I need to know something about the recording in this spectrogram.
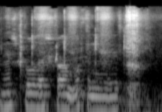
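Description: A spray bottle squirts water onto glass.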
